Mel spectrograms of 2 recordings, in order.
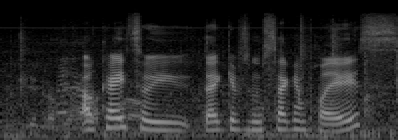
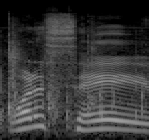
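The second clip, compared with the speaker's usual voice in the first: excited relief; 4 semitones higher, 7 dB louder, slower than usual. Real, not acted. The diver passes protocol.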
